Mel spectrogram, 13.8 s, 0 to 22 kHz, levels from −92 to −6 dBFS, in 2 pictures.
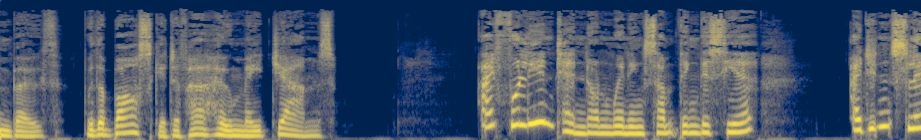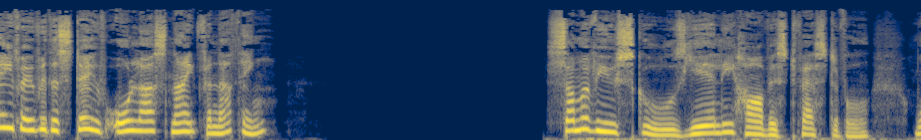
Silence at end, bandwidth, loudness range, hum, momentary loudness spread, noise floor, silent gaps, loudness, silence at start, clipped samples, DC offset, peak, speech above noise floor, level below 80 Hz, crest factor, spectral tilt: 0 s; 16.5 kHz; 5 LU; none; 11 LU; under -90 dBFS; none; -14 LUFS; 0 s; under 0.1%; under 0.1%; 0 dBFS; over 77 dB; -46 dBFS; 14 dB; -4.5 dB/octave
